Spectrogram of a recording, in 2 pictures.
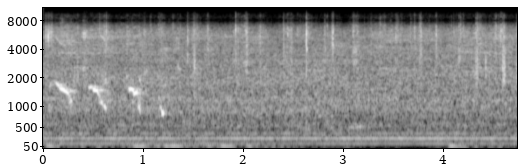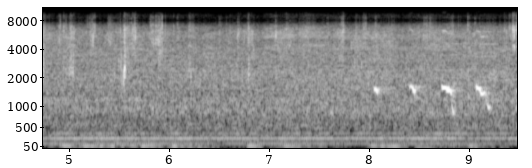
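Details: Three-week-old Labrador Retriever puppies playing and wagging their tails give quick, thin squeaks that slide downward, several in a row at the start and again near the end, over a steady low electrical hum.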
